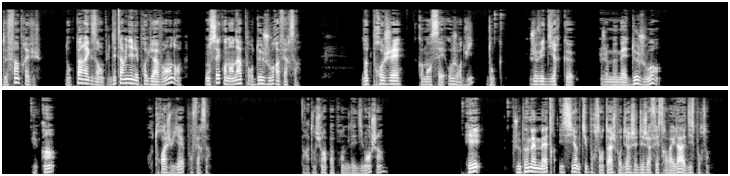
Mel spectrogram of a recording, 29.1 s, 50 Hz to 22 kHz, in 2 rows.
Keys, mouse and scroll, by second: 9.8 click, 11.6 click, 13.8 click, 15.0 click, 16.6 click, 17.2 click, 18.3 click, 22.3 click, 23.5 click, 24.6 click, 27.4 KP_1, 27.6 KP_0.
